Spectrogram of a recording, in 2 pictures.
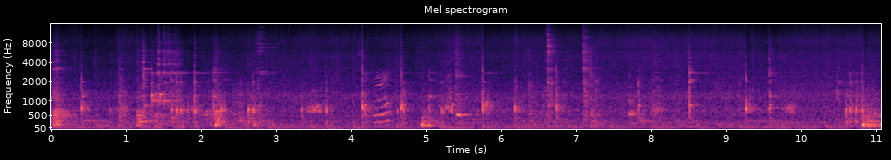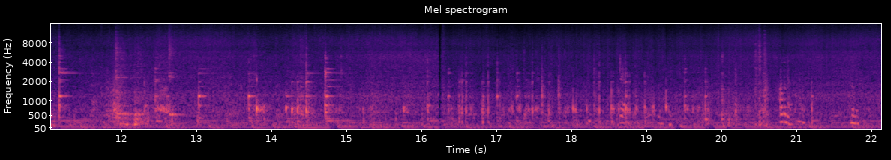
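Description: Ground spice paste and aromatics sizzling in hot oil in a pot, with a wooden spatula stirring and scraping against the pot in irregular clicks and scrapes.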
